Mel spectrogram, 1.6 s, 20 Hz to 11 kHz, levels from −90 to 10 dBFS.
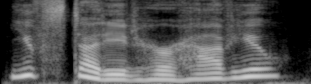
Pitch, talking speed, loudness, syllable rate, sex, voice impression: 185 Hz, 195 wpm, -17 LUFS, 5.0 syllables/s, female, very feminine, very adult-like, slightly middle-aged, thin, slightly tensed, slightly powerful, slightly dark, hard, clear, fluent, slightly raspy, cool, very intellectual, refreshing, sincere, very calm, friendly, reassuring, unique, elegant, slightly wild, lively, slightly strict, slightly intense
